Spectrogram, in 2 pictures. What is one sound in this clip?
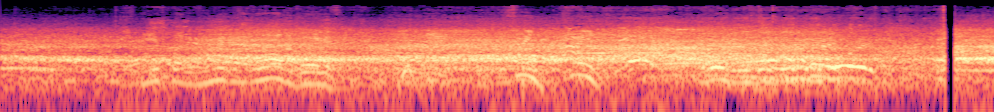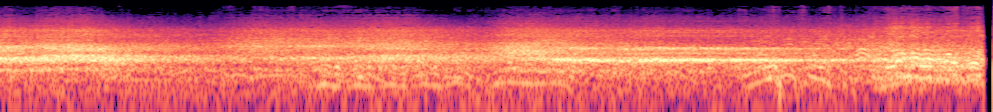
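A large crowd chants and sings loudly all around.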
